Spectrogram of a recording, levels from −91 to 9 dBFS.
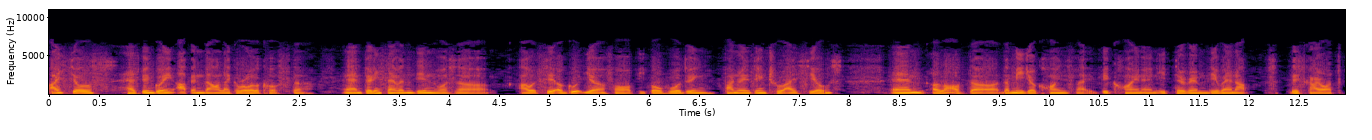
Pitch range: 90-110 Hz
